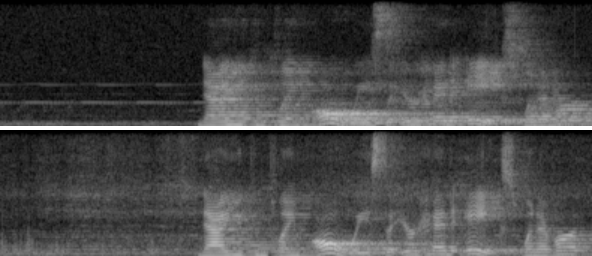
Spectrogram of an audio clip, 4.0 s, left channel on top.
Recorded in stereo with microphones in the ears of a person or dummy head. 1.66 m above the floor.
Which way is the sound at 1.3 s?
40° right (ahead or behind).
